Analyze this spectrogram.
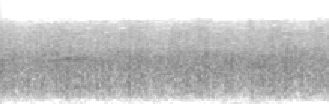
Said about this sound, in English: Give the Lord a hand clap of praise in the house today.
